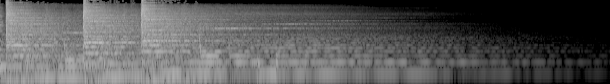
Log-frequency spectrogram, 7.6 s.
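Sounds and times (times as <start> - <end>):
news sounder jingle: 0.1 - 4.5.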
